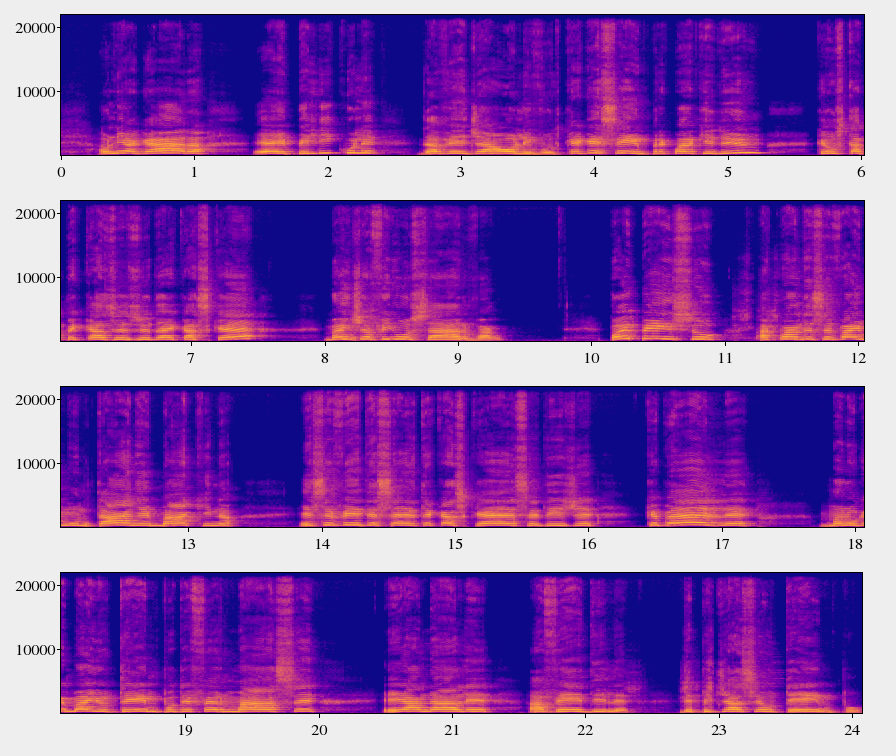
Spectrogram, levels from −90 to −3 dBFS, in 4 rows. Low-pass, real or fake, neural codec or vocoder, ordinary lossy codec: none; real; none; none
